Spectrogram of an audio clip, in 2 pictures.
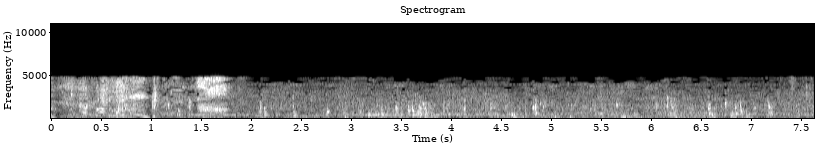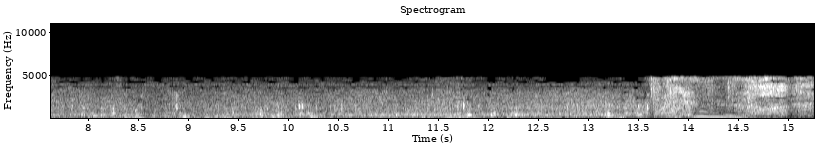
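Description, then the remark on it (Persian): A boat motors steadily across the water at Peljani island, its engine rumble mixing with splashing and wind noise for the whole stretch, with a faint voice briefly underneath. “برو زیر آب قایقه.”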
